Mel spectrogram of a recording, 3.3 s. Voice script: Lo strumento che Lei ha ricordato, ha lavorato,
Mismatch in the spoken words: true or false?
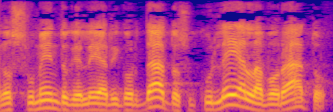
true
